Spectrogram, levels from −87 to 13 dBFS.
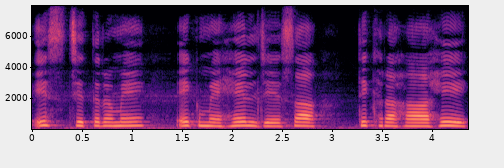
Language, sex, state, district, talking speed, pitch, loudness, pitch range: Hindi, female, Madhya Pradesh, Bhopal, 125 wpm, 240 Hz, -15 LUFS, 225-250 Hz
